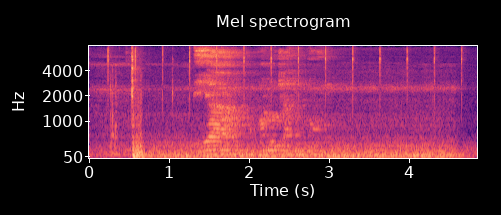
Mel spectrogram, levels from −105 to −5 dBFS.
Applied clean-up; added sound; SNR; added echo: none; Fire; -2 dB; reverberation time 1.0 s.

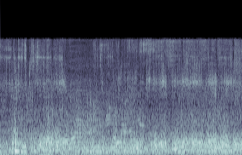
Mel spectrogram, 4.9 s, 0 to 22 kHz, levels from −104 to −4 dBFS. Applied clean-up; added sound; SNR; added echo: neural separator model SepFormer DNS4.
